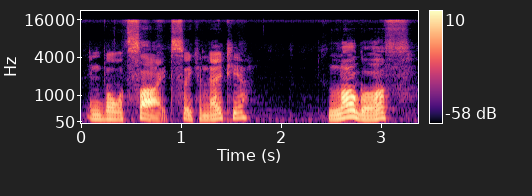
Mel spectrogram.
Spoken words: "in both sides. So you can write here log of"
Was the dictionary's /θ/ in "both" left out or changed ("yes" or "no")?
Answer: no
